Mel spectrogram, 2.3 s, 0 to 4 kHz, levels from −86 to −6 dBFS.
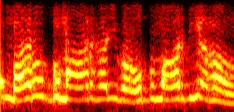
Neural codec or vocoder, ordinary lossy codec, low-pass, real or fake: codec, 32 kHz, 1.9 kbps, SNAC; Opus, 32 kbps; 3.6 kHz; fake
